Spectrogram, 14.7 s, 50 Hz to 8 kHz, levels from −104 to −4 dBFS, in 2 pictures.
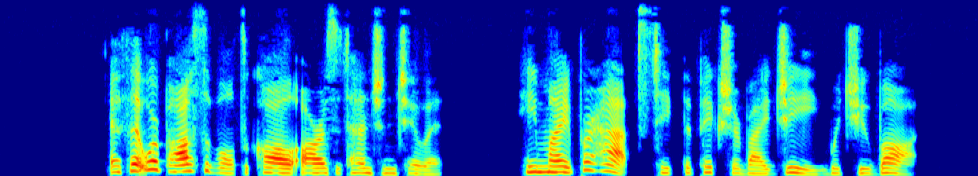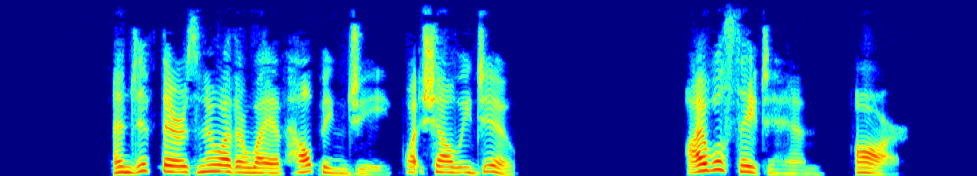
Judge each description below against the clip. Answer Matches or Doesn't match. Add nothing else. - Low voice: Doesn't match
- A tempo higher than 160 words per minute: Matches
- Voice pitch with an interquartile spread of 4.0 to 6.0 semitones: Matches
